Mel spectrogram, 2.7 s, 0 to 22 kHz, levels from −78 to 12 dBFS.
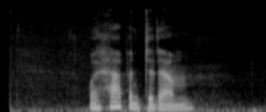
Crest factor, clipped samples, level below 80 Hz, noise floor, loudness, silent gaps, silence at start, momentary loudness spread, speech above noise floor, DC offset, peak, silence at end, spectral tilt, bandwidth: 22 dB; under 0.1%; -46 dBFS; -51 dBFS; -25 LUFS; none; 0.1 s; 11 LU; 28 dB; under 0.1%; -6 dBFS; 0.1 s; -6.5 dB/octave; 16 kHz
